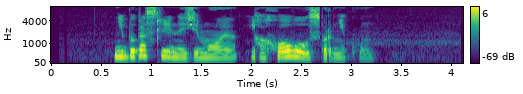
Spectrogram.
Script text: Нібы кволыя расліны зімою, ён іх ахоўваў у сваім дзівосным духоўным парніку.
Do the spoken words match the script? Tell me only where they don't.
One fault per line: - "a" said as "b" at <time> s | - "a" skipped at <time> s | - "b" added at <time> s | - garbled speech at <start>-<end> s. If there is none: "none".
- "кволыя" skipped at 0.8 s
- "ён" skipped at 1.8 s
- "сваім дзівосным духоўным" skipped at 2.6 s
